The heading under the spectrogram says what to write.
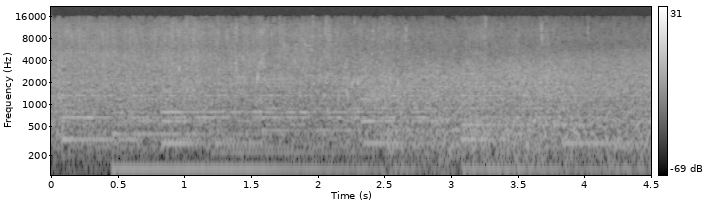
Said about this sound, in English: And you can hear the beautiful sound of gentle waves breaking on the shore.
